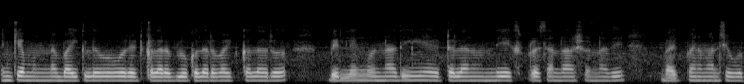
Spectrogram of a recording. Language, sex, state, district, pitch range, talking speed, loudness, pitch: Telugu, female, Telangana, Nalgonda, 180-185 Hz, 155 wpm, -24 LUFS, 185 Hz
